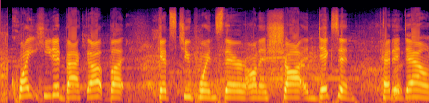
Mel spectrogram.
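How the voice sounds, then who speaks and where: A woman's high-pitched voice in an animated, excited tone, with ordinary pitch variation, over noticeable background noise. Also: moderate pace. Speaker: basketball play-by-play announcer. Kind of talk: live sports commentary.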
